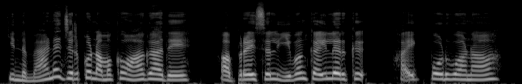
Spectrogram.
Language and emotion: Tamil, fearful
